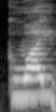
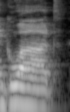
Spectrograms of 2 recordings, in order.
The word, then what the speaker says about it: gwaed: And we'd normally say gwaed for blood, but it has to rhyme with tramad, I gwad. So that's why I'm saying it that way.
